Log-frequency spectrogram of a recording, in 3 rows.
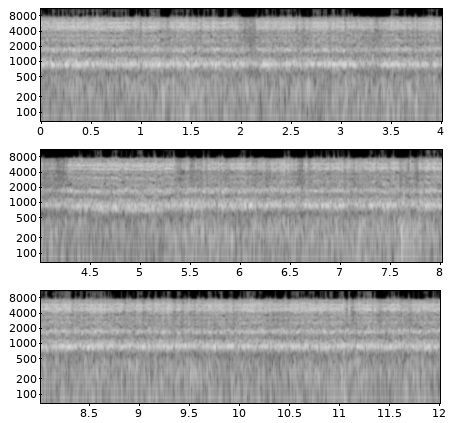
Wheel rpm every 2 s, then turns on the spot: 230, 230, 220, 230, 240, 230.
none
